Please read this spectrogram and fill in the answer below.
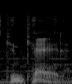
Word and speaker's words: Kincaid: Is that how you pronounce it? The name's Kincaid.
